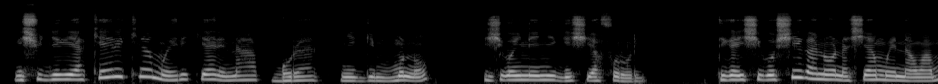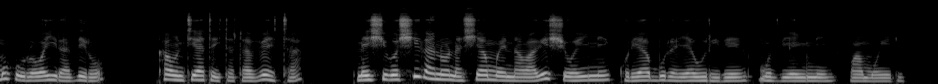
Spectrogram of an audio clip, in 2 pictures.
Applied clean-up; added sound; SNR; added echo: neural mask model DeepFilterNet 3.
